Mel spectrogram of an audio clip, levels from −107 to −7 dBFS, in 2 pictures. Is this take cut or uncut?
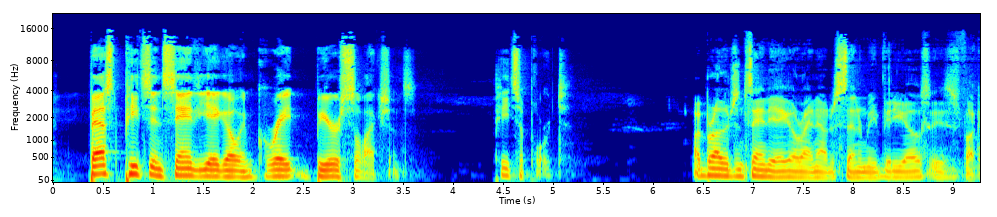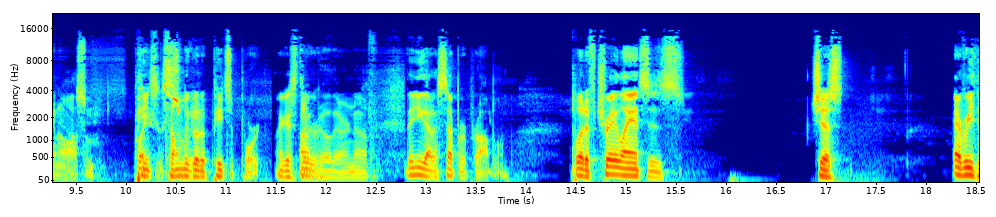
cut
